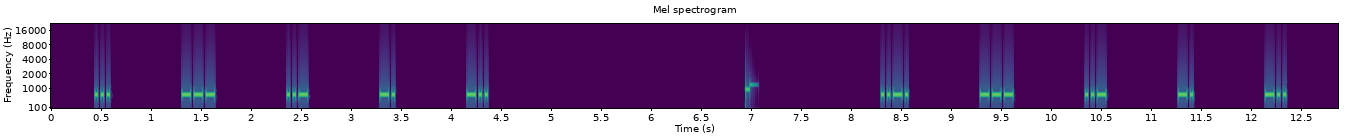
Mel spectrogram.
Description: Morse code, heard as a keyed tone, about 40 wpm, spaced as for 11 wpm, 690 Hz. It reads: SOUND FOUND
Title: 8x Character Spacing - Top 500 Words - 40wpm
